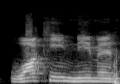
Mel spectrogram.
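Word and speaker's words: Joaquin Niemann: bias no i apparently don't know how to pronounce a j correctly uh joaquin neiman i'll start him at five grand seven eight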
